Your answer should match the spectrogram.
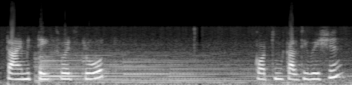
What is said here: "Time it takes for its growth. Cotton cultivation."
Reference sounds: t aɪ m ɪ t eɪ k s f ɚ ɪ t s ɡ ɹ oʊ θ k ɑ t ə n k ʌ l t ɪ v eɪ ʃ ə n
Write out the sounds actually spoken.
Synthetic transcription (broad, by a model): t aɪ m ɪ t eɪ k s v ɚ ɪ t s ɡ ɹ oʊ t k ɑ t ə n k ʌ l t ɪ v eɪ ʃ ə n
